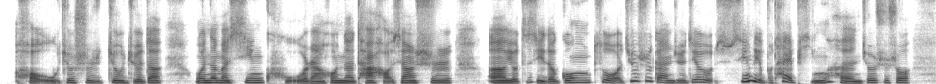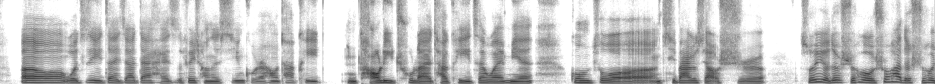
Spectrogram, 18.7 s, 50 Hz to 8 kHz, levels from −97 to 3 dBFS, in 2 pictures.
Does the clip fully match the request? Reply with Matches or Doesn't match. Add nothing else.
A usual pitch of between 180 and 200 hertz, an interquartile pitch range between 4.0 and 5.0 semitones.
Doesn't match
